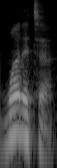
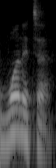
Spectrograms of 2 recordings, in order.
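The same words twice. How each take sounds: No difference in how they are said.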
